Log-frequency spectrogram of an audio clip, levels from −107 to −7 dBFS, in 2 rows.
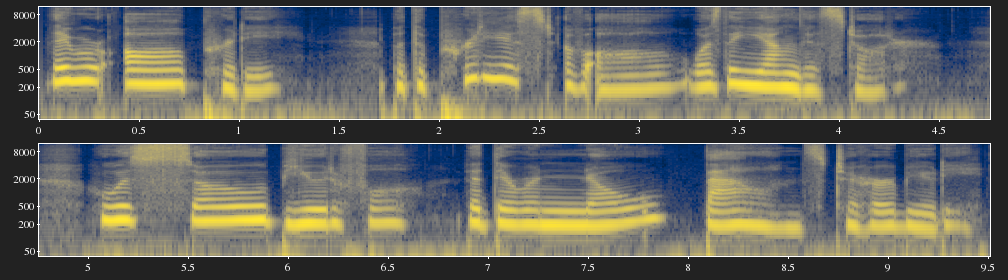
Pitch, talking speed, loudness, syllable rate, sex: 210 Hz, 160 wpm, -18 LUFS, 4.4 syllables/s, female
